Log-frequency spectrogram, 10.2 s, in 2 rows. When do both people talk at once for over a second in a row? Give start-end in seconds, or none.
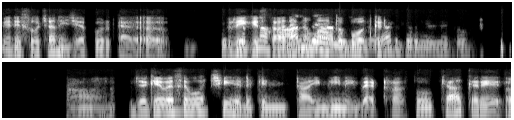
2.3-4.0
